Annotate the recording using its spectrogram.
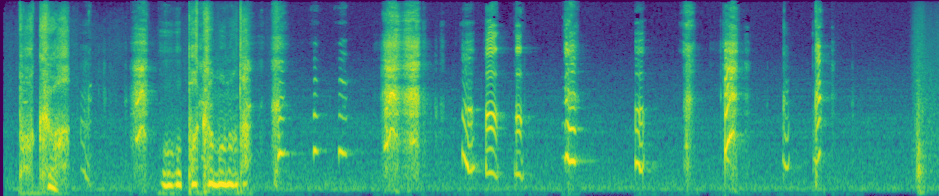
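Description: A young woman sobs and speaks in a broken, tearful voice close by.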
